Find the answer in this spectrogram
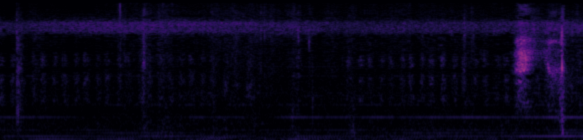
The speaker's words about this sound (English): The panting dog watches her walk away.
